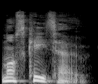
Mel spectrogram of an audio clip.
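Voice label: "mosquito", British English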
